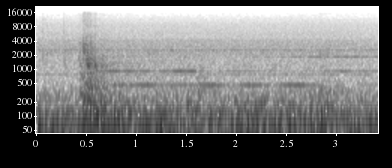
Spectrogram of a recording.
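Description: A submarine chamber floor grinds open to the ocean with a sharp hiss at the start, then a steady motorized whine and low mechanical drone continuing throughout, with no voices.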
